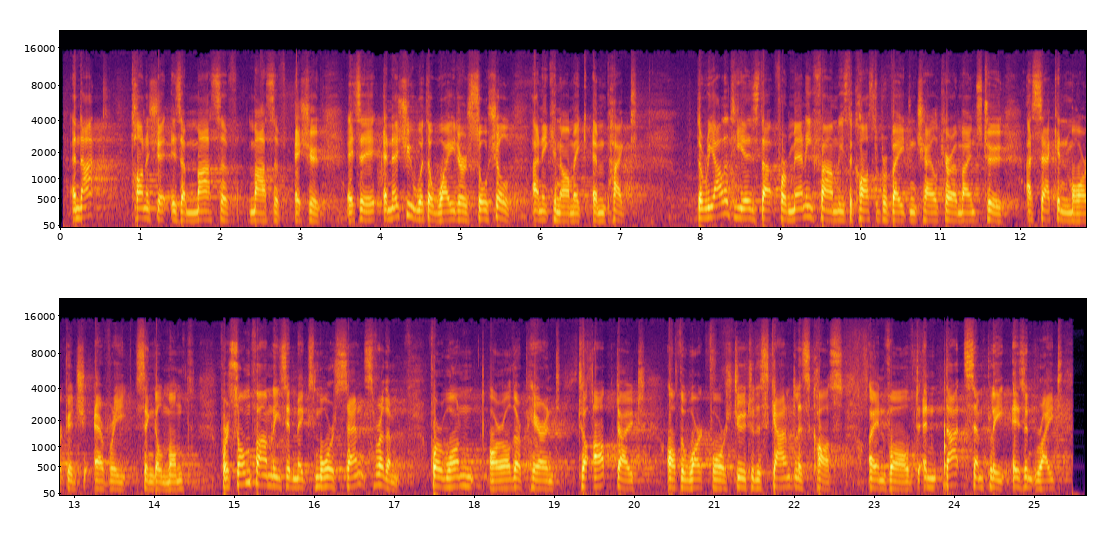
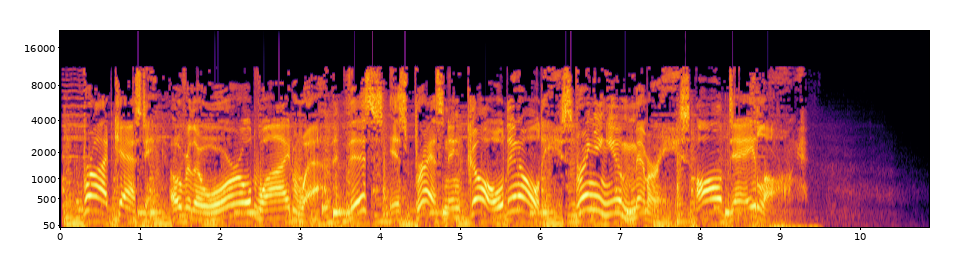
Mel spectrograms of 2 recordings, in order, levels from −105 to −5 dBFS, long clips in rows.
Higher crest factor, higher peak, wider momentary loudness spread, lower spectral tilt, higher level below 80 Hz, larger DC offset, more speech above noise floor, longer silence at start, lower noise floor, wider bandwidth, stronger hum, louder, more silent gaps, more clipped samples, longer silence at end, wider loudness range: first, 18 dB vs 12 dB; about the same, 0 dBFS vs 0 dBFS; about the same, 6 LU vs 4 LU; about the same, -3 dB/octave vs -3.5 dB/octave; second, -52 dBFS vs -28 dBFS; neither; second, 22 dB vs 53 dB; about the same, 0.05 s vs 0 s; second, -40 dBFS vs -64 dBFS; first, 16 kHz vs 11.5 kHz; neither; second, -17 LUFS vs -11 LUFS; neither; neither; second, 0.2 s vs 1.4 s; about the same, 1 LU vs 3 LU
